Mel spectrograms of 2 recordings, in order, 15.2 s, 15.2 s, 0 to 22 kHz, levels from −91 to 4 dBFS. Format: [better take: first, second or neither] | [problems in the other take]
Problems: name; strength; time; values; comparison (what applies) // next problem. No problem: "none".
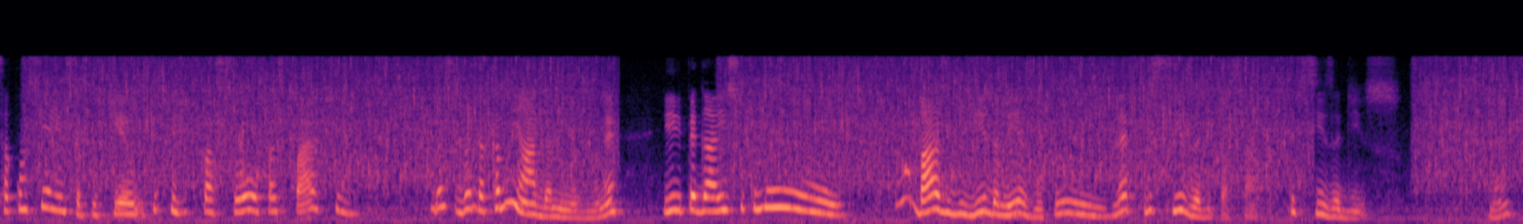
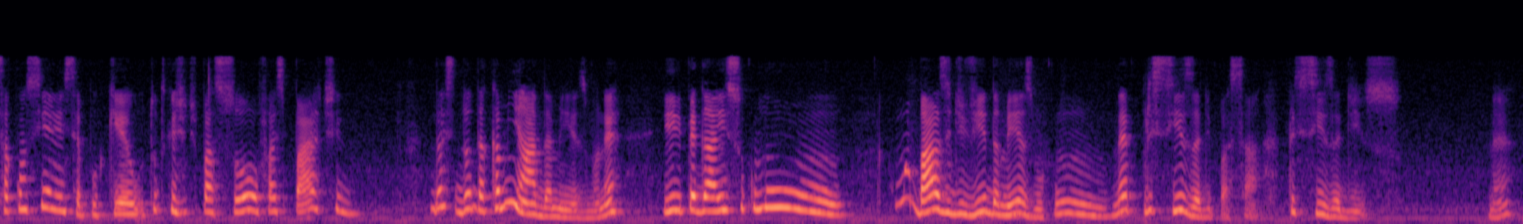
second | background sound (Stream); 14 dB below the speech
